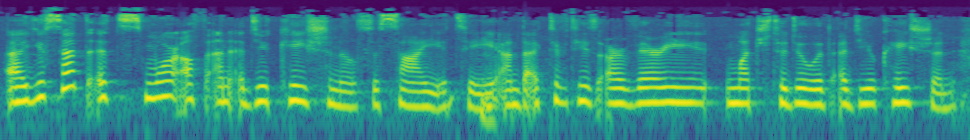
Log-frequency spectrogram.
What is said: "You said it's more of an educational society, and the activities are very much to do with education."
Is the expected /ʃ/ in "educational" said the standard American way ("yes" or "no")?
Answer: yes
